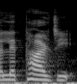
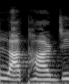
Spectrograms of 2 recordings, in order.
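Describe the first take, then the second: First: The first syllable is said with an 'e' vowel. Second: The first syllable is said with an 'a' vowel. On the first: The speaker calls it right. "L ई आता है ए की जगह" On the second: The speaker calls it wrong. "लाथार्जी नहीं होता"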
